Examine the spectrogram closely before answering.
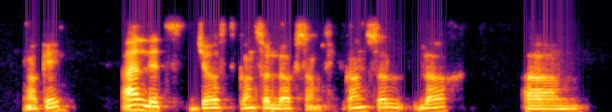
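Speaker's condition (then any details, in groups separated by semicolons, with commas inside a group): No condition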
